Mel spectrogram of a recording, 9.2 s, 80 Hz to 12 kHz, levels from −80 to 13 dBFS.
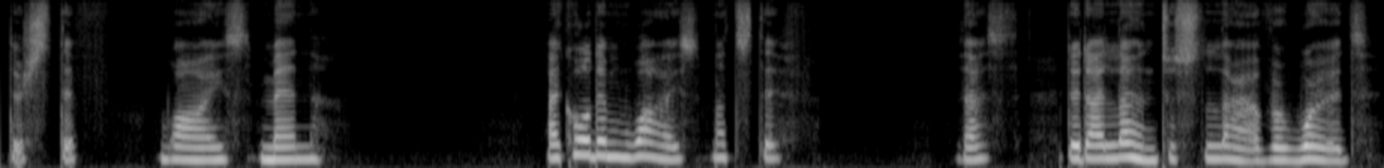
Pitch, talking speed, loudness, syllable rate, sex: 220 Hz, 110 wpm, -20 LUFS, 3.2 syllables/s, female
